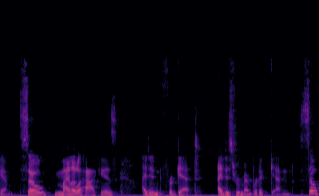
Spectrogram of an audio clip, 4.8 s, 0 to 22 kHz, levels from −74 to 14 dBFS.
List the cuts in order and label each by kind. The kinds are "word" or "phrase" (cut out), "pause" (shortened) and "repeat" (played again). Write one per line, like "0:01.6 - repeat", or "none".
none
